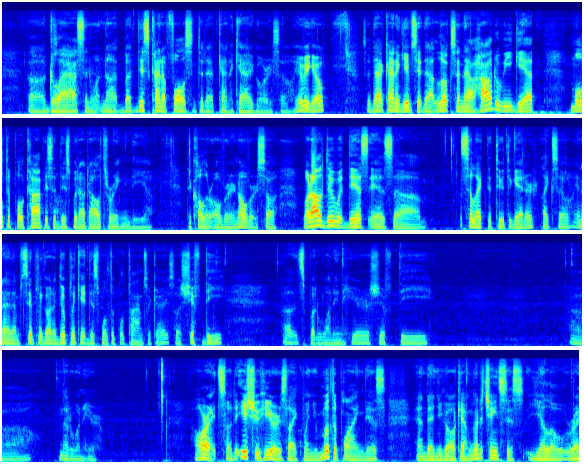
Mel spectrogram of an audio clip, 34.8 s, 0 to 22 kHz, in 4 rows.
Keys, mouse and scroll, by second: 2.0-10.3 middle drag, 15.5 shift+click, 16.3 shift+click, 18.0-20.9 middle drag, 20.2 shift+d, 21.6-22.9 drag, 23.4 shift+d, 26.4 typing, 27.0-29.5 drag, 33.0 click, 34.3 shift+middle click.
